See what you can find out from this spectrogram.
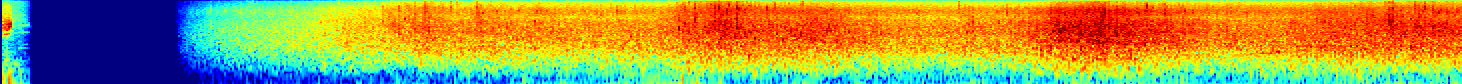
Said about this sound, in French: Bruit seul des vagues, un sentiment de flottement, tous les jours l'eau est différente.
